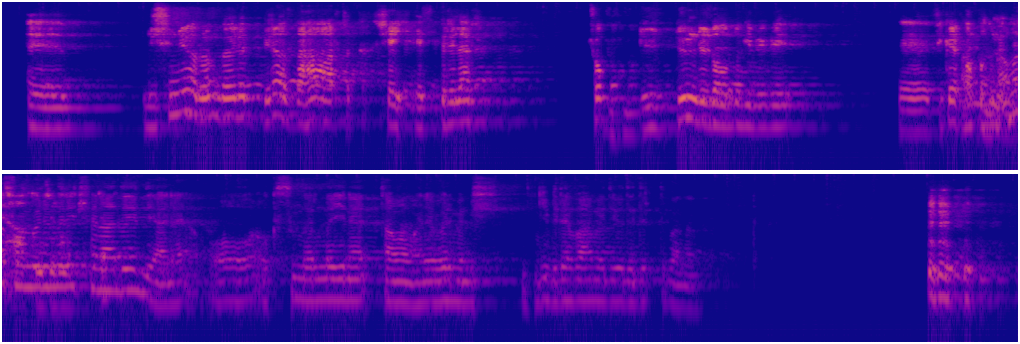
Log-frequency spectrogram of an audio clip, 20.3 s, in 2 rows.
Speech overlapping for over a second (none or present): present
